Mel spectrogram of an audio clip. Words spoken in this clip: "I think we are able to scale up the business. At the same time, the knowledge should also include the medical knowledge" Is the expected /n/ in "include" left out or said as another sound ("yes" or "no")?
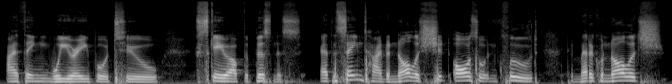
no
